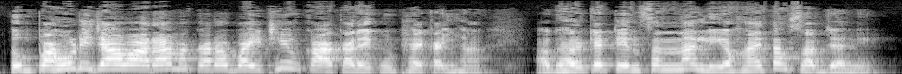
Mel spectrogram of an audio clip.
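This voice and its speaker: A woman's voice: a little high, animated, brisk, fairly bright tone. A woman voicing a grumpy elderly village father-in-law in a cartoon comedy, rambling and repeating in an Awadhi accent. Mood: concerned. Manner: rambling, repetitive scolding.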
